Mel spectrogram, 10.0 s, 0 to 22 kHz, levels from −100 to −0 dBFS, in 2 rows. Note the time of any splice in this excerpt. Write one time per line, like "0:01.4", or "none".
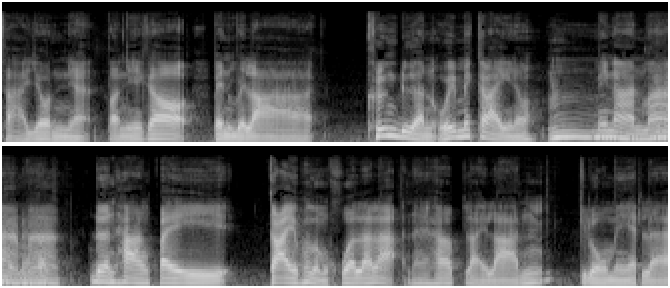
none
